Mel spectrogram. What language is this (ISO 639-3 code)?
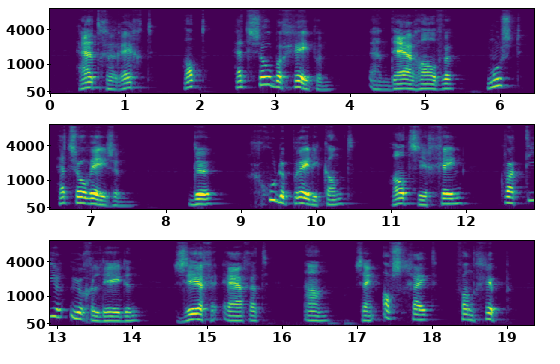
nld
